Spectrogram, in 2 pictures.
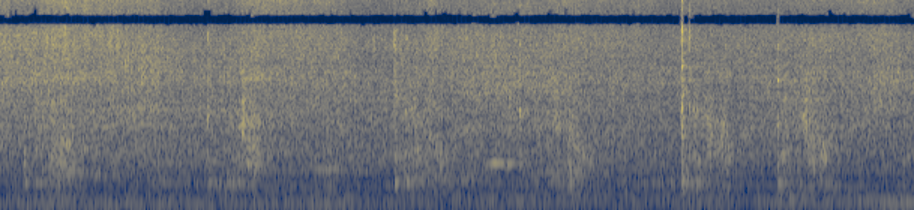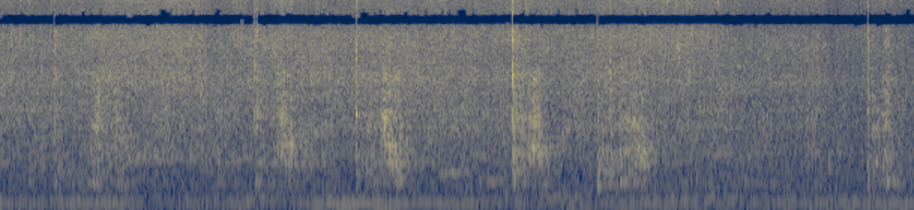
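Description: Chicken, onions and masala sizzling in a frying pan while a spatula stirs them, with repeated short scrapes of the spatula against the pan about every second or so.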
